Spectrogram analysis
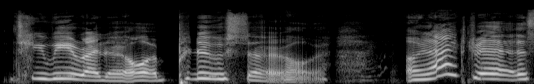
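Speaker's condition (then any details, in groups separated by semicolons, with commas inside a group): Cerebral palsy; speech noticeably affected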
